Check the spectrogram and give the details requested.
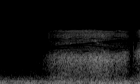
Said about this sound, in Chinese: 哇哦，波波尼，你的哈欠也打得蛮棒的耶！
